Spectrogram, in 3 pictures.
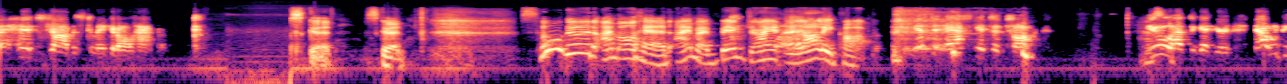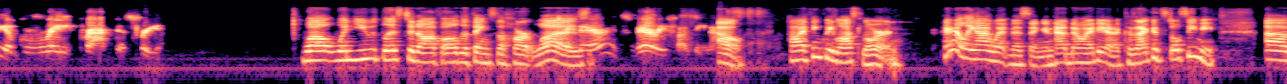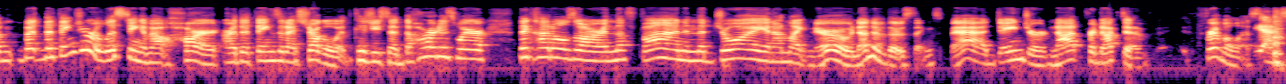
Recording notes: Yes, it's a little scratchy - but I have a full disclosure on this one.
